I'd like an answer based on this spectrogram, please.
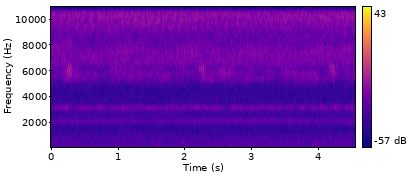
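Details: Post-rain evening in Chakdah with a cricket chorus: steady, piercing trills stacked at several pitches run unbroken, a few faint higher chirps surfacing, over a soft low rumble.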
